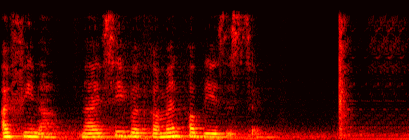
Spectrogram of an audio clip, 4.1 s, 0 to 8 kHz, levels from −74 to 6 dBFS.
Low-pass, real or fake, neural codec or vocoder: 7.2 kHz; fake; codec, 16 kHz, 0.4 kbps, LongCat-Audio-Codec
